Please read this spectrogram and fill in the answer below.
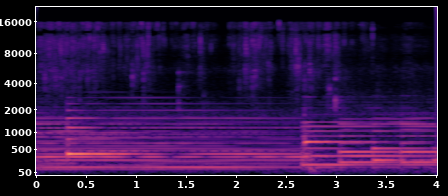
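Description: Slow background piano music with held chords that change shortly after the start and again near the end, over faint wet squishing of a wooden spatula stirring grated raw potato in a bowl.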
